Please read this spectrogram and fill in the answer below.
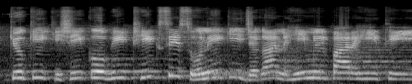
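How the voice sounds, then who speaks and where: A woman narrating a scripted family story in an expressive, dramatic storytelling manner. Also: high-pitched. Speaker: narrator of moral stories. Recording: echoey, long reverb.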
